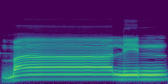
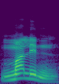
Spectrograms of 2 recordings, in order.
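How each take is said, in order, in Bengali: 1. প্রথম স্বরধ্বনিটি টেনে দীর্ঘ করে বলা হয়। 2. প্রথম স্বরধ্বনিটি হ্রস্ব, টেনে বলা হয় না। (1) "এখানে একটু টান লম্বা করতে হবে" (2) "এমনটা করা যাবে না যে"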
